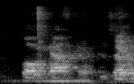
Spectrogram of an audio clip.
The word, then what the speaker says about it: Kafka: It's Paul Kafka. Is that Yeah, how you pronounce sure. it? Kafka? As in Franz Kafka? Yeah, that's me. Kafka. Kafka. Some people say Kafka, that's fine.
